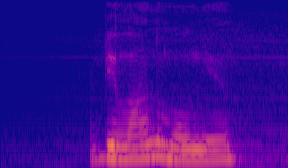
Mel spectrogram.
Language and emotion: Russian, neutral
